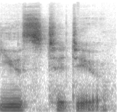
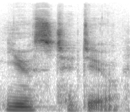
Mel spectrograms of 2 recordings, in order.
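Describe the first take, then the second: First: The word 'to' has a reduced 'uh' vowel. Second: The same.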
